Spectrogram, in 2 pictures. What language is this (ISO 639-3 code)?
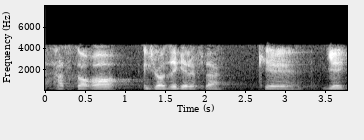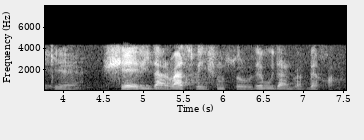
fas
